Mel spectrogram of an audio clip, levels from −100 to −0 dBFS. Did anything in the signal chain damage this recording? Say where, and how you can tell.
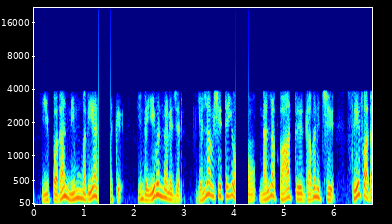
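Yes. At the codec stage, speech was squeezed through G.729, which fits an 8 kbit/s stream: nothing above 3.8 kHz survives, and the voice sounds rough and synthetic throughout.

At playback, audio arrived in 2.5 s chunks with a gap between chunks: hard-edged 250 ms silences at 1.28–1.53 s and 4.03–4.28 s interrupt the speech without losing any.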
